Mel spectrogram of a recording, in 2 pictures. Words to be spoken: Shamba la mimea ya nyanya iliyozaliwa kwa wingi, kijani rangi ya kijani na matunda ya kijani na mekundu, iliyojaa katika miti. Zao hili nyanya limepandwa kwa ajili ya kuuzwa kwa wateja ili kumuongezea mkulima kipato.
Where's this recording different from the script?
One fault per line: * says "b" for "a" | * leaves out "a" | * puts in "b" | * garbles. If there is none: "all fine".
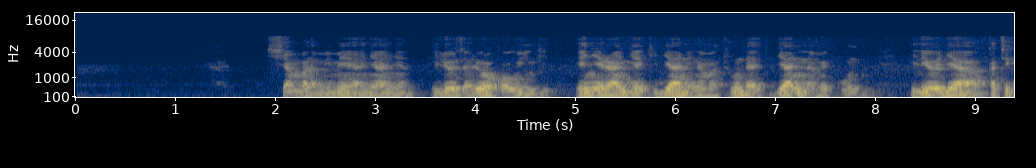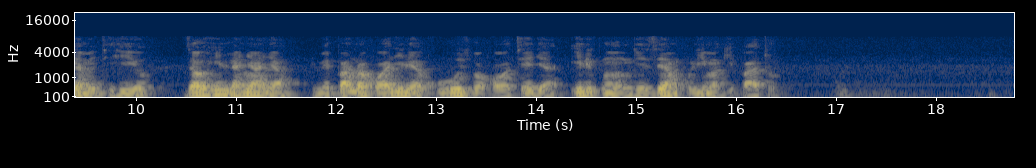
* says "yenye" for "kijani"
* puts in "hiyo"
* puts in "la"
